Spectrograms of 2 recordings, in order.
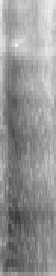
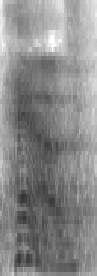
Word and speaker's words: have: E sobre pronúncia, pessoal, lembra que essa letra A do verbo have, ela é pronunciada um pouquinho mais exagerada. Então não diga have, diga have. Viu aí? Ela é um pouquinho mais longa.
